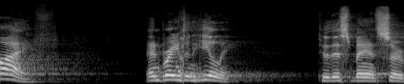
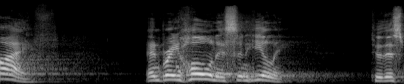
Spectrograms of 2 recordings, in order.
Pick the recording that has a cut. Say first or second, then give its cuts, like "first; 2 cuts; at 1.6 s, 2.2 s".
first; 1 cut; at 1.8 s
